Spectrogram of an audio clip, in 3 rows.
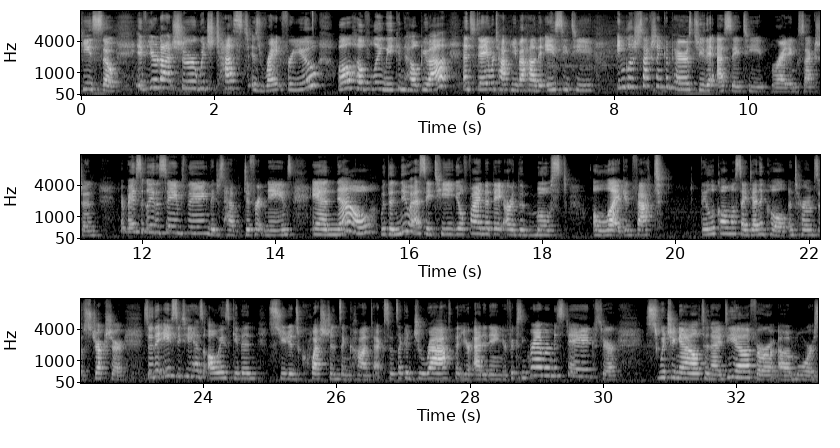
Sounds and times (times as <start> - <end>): Speech: 0.0 - 33.2.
